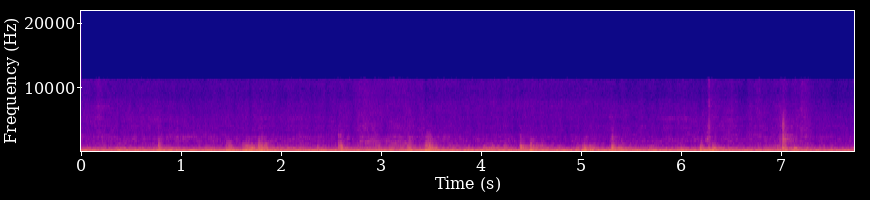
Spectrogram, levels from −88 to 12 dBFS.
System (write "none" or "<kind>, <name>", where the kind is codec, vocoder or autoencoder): autoencoder, DAC-VAE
